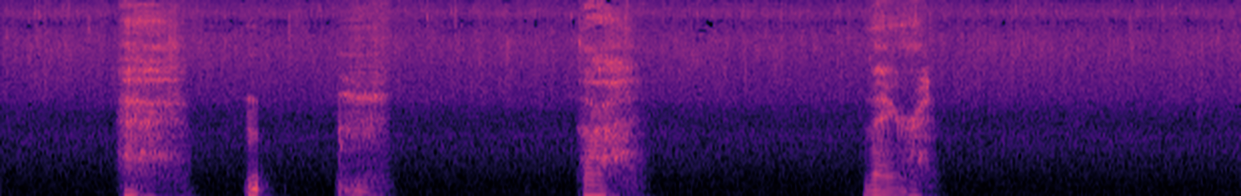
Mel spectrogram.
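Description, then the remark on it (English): A steady, soft hiss of rain runs throughout, with a few short vocal bursts like sighs or murmurs and a brief spoken word breaking through at intervals. “Just scoot over so I can at least get out of the rain a little bit.”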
